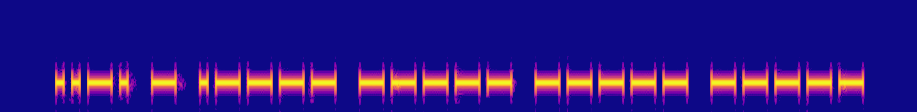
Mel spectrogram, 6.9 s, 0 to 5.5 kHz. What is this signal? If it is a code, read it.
Morse code, heard as a keyed tone, about 20 wpm, 700 Hz. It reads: FT1000
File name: UK MASTER QSOs TRAINING / 20WPM / UK MASTER QSOs 0035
